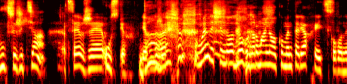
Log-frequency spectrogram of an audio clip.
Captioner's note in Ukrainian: сміх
